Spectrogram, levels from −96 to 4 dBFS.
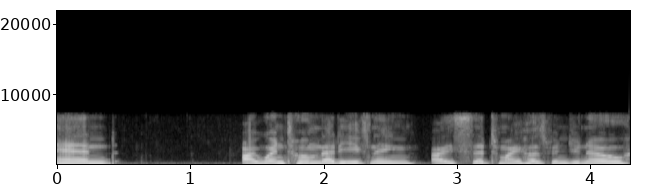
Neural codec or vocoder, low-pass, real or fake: none; 7.2 kHz; real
